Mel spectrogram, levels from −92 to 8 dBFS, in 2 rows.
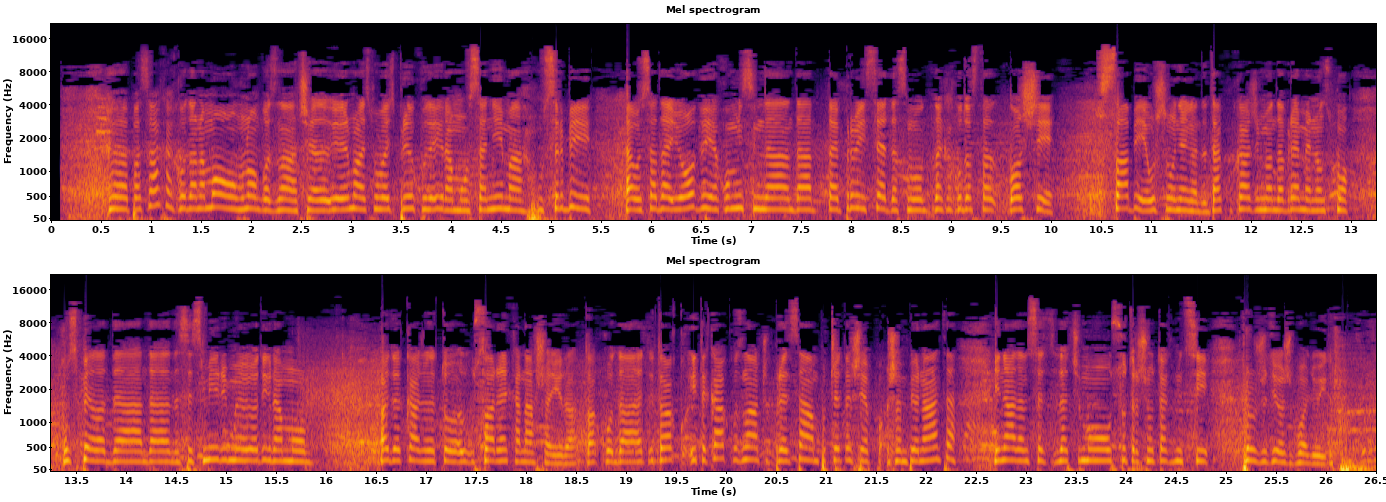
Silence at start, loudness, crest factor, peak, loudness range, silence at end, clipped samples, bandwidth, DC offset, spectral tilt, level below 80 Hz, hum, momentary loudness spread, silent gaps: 0.1 s; -16 LUFS; 16 dB; 0 dBFS; 1 LU; 0 s; 0.1%; 14 kHz; under 0.1%; -4.5 dB/octave; -26 dBFS; none; 4 LU; none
